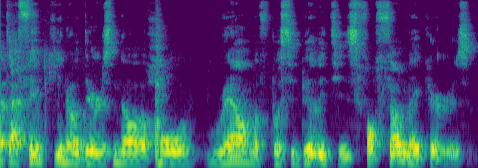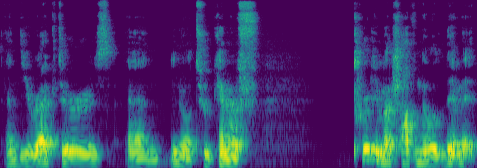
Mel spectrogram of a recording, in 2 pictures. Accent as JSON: {"language": "English", "country": "France", "tie": "born or raised there", "moved": "yes", "said": "when I was growing up in France"}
